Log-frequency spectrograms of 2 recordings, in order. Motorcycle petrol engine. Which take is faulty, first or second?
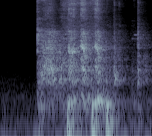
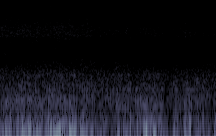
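second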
